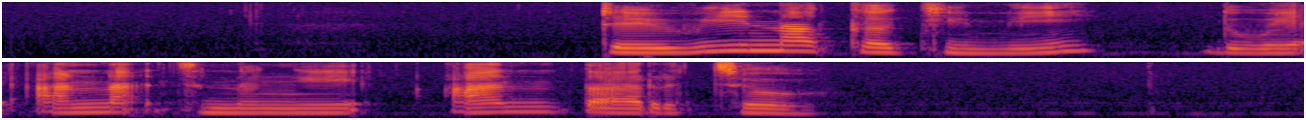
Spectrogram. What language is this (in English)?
Javanese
